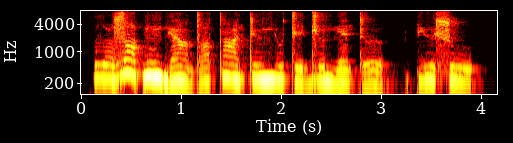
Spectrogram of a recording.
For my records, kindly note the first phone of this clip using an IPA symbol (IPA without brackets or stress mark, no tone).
ðˤ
